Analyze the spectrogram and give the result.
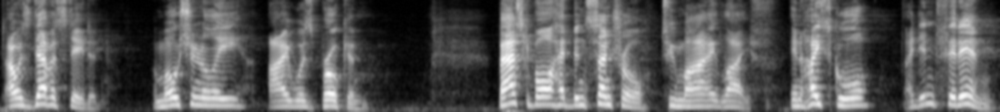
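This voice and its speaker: Bright-voiced American man giving a formal speech. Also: high voice, expressive, measured pace. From grew up in Japan, then suburban Detroit, US. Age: 40s. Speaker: school faculty member giving a valedictory speech. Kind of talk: prepared formal speech to graduating class.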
